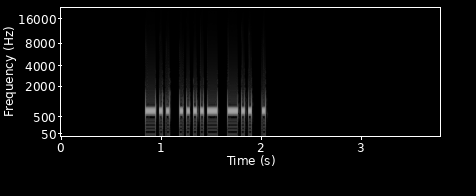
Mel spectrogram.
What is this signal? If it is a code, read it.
Morse code, heard as a keyed tone, about 34 wpm, 700 Hz. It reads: D4DE
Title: All Cut Numbers - 4-Digit 35wpm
